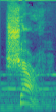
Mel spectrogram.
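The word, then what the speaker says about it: Charon: Christy suggested the name Karen after the ferryman of Pluto's underworld in Greek mythology but preferred to pronounce it Sharon more like his wife's name Charlene from the Motions of Pluto and Sharon astronomers could work out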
